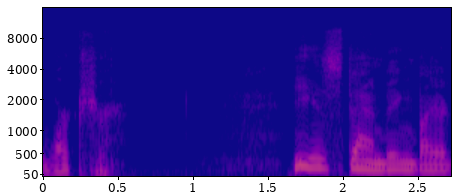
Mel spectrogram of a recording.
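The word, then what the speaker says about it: Warwickshire: Pronounced Cubri Flanover Marshbank Sellers Viccount Barkley of Chumley Castle, Warshire.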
